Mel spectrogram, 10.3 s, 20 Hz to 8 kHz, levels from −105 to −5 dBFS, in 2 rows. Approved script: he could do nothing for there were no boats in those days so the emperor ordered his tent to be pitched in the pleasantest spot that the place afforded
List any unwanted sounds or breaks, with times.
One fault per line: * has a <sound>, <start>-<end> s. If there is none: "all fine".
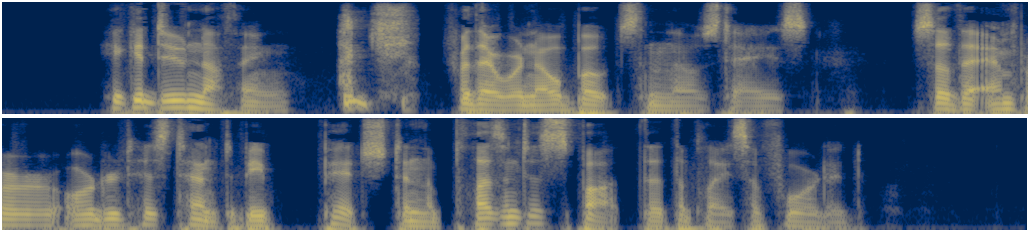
* has a sneeze, 1.7-2.1 s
